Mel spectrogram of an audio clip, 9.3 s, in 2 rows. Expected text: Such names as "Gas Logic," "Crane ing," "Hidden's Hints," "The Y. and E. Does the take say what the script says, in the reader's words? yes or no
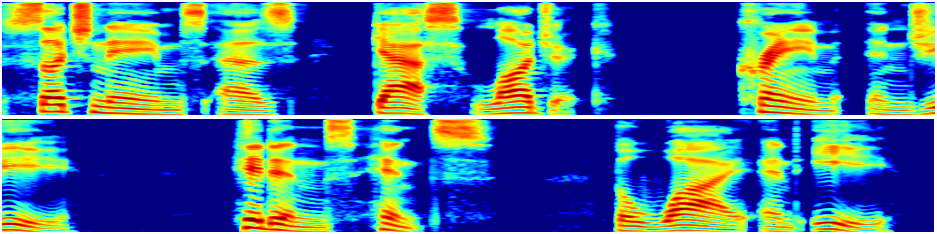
no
